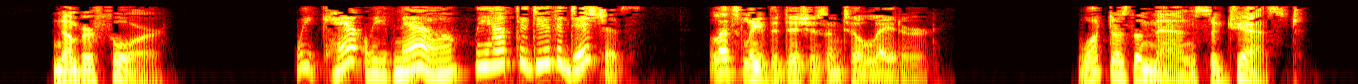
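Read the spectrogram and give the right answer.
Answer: Doing the dishes later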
